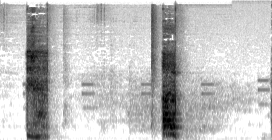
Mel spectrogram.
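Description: Necrophonic ghost-box app on a phone playing two brief, garbled voice-like fragments about two seconds apart, with silence between them.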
